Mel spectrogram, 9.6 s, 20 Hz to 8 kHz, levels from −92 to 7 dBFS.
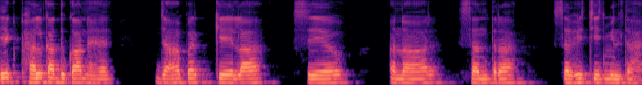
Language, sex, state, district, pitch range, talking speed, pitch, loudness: Hindi, male, Bihar, Gaya, 125-140 Hz, 100 wpm, 130 Hz, -19 LUFS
